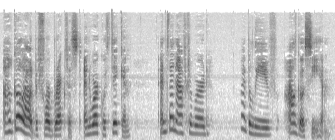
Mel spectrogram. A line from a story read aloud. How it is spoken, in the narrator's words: she murmured to herself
